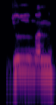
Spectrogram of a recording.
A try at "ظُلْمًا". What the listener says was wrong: যুলমান না যা যা যুলমান যুলমান নরম কইরা যা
